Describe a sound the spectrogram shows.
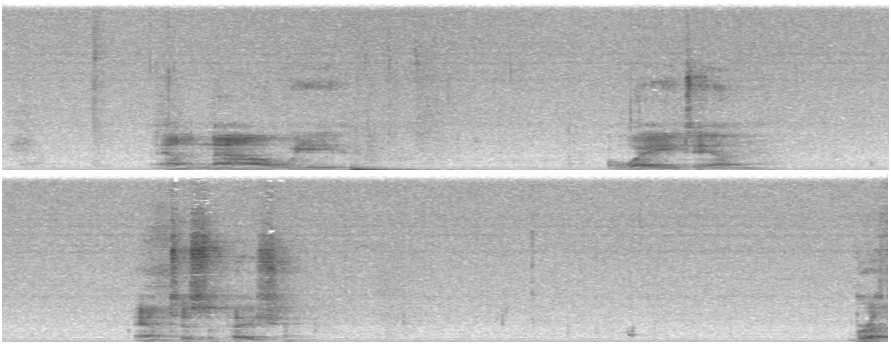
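An elderly man reads aloud slowly and calmly into a microphone, with pauses between phrases.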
